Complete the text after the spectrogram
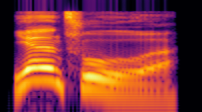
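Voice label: "yan3 chu1", Mandarin Chinese; HSK4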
